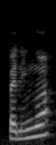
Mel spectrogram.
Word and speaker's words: Paninnguaq: Yeah, so the P is like silent. It's Paningwa, and it means the sweet daughter in Greenlandic.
